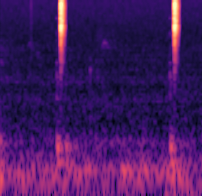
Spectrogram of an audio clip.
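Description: Two short, sharp clicks about a second apart over a low, steady hum.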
